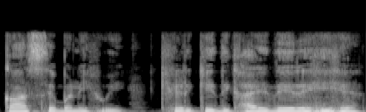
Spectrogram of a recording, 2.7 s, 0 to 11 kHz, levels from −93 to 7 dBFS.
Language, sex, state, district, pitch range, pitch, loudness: Hindi, male, Jharkhand, Ranchi, 145-150 Hz, 145 Hz, -14 LUFS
